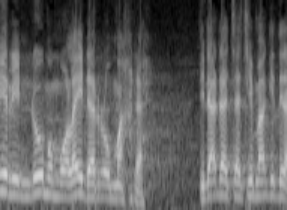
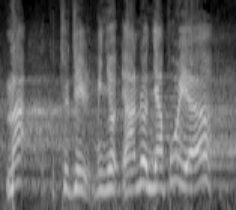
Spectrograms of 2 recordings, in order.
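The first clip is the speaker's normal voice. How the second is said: higher, drawn-out motherly request; mother's voice; 8 semitones higher, slower than usual. Retold or imitated. Mother asking her child to sweep, higher and slow. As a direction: ask the child sweetly to sweep.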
